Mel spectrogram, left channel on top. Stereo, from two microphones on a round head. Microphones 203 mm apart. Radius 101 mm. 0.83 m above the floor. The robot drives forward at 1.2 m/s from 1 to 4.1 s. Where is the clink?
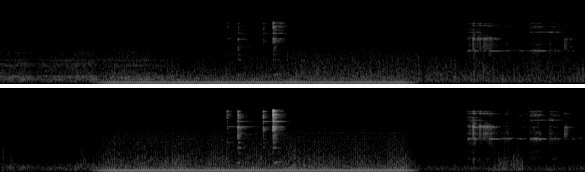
25° right (ahead or behind), 2 m.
